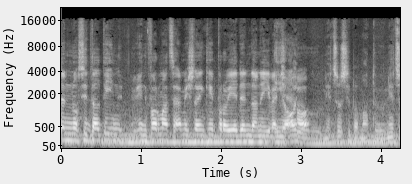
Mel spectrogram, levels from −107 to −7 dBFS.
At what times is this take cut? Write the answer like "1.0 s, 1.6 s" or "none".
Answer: 2.9 s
